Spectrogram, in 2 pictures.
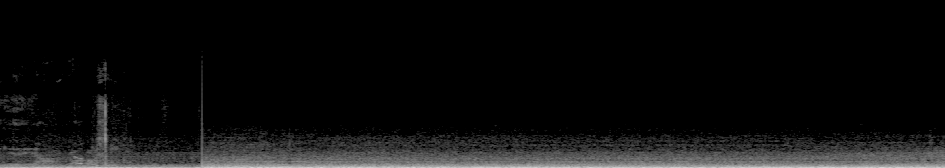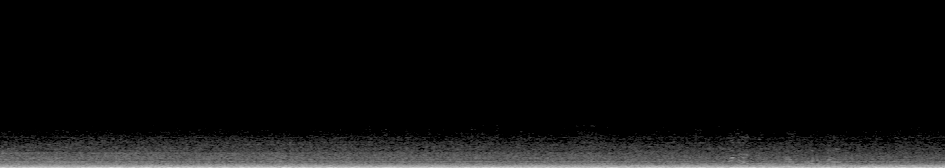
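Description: Steady low rumble of wind and road noise on a phone microphone from a moving car, starting abruptly about two seconds in.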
